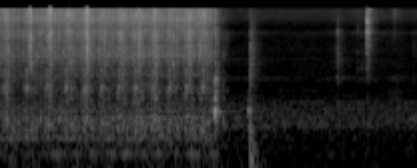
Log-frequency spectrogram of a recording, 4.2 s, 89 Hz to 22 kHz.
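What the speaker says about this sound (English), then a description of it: "I don't think that you'll have any trouble sewing your upholstery material on this machine." A Pfaff 130 sewing machine stitches upholstery material in a fast, even rhythmic clatter for about two seconds, then stops, leaving a few faint clicks and knocks.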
